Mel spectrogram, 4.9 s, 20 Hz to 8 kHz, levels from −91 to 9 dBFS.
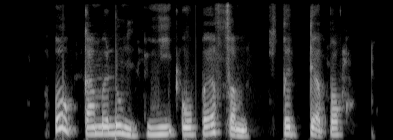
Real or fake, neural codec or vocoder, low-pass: fake; autoencoder, 48 kHz, 128 numbers a frame, DAC-VAE, trained on Japanese speech; 7.2 kHz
